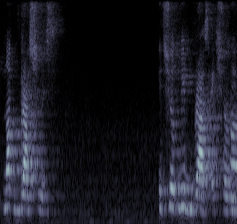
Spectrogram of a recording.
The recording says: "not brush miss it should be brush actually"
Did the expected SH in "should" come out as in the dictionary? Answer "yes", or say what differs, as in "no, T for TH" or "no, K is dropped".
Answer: yes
